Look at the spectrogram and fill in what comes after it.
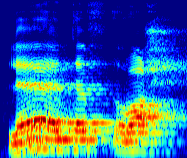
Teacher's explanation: റാ തഫ്ഖീം ചെയ്യേണ്ട അക്ഷരമാണ്. ഹാ വ്യക്തമായി മഖ്റജിൽ നിന്ന് ഉച്ചരിക്കണം. അതിൻ്റെ സുക്കൂൻ വ്യക്തമാക്കി ഉച്ചരിക്കുക. റഖാവത്തിൻ്റെ അക്ഷരമാണ്, ലൂസാക്കി പറയണം.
